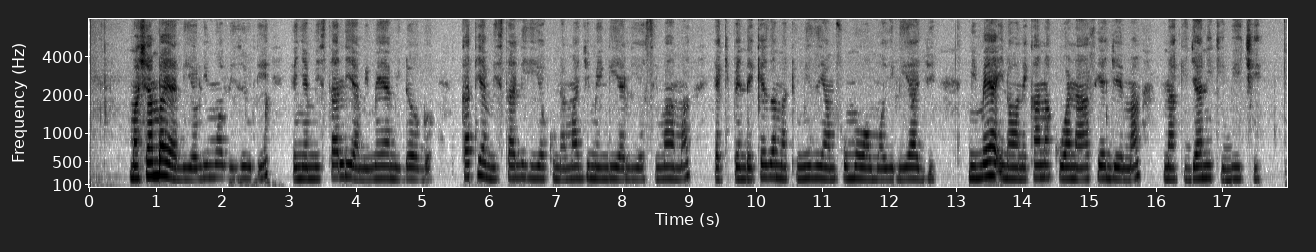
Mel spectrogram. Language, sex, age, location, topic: Swahili, female, 18-24, Nairobi, agriculture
